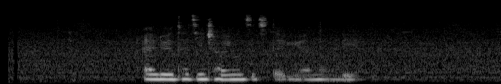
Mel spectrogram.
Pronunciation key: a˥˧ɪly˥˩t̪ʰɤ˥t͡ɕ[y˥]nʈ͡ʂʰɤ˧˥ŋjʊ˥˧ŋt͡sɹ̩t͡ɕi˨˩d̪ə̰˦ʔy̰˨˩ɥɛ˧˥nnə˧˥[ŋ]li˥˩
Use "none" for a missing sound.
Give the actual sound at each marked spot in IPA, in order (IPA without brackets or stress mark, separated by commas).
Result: i˥, ŋ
